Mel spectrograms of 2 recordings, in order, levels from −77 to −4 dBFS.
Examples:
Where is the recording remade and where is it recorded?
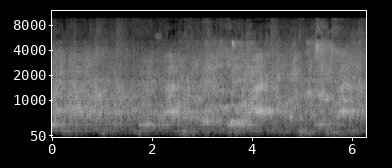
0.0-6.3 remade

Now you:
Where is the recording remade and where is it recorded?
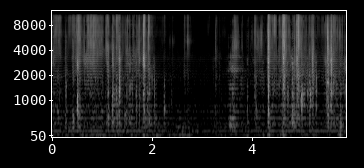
0.0-5.9 remade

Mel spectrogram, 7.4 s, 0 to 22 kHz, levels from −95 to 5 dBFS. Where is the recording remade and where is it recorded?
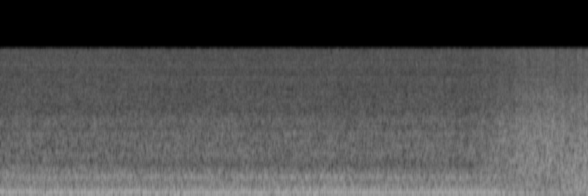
0.0-7.4 recorded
